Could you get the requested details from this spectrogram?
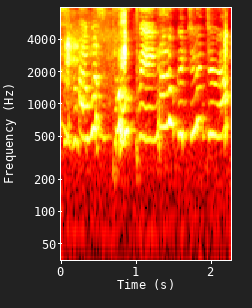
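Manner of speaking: high, loud, whiny outburst; hammed-up indignant squeal; mock outraged shriek. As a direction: wail as if caught in private. Mock outrage at being caught.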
